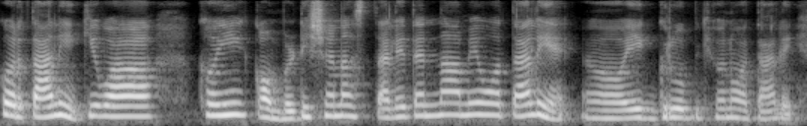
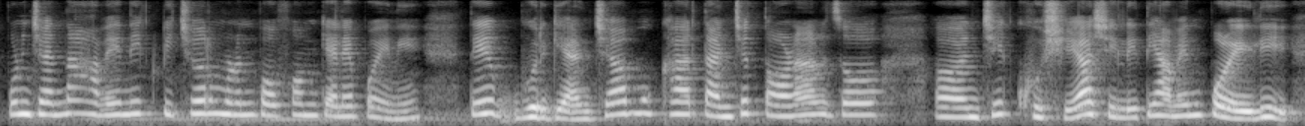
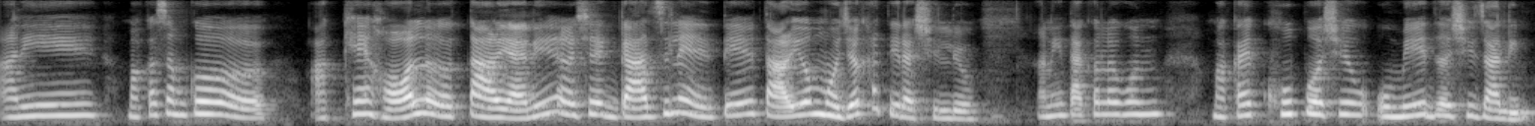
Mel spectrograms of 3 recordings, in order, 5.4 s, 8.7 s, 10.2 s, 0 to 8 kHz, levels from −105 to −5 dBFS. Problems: none marked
